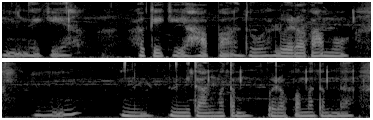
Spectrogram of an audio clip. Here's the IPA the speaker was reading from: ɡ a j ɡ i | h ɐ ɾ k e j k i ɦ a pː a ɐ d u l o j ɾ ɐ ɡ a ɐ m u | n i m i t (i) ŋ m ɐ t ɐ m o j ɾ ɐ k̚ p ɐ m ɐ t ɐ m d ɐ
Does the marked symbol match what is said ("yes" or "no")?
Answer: no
